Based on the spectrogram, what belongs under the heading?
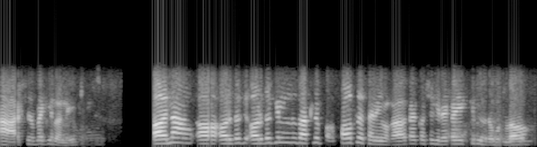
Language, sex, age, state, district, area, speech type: Goan Konkani, male, 18-30, Goa, Bardez, urban, conversation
